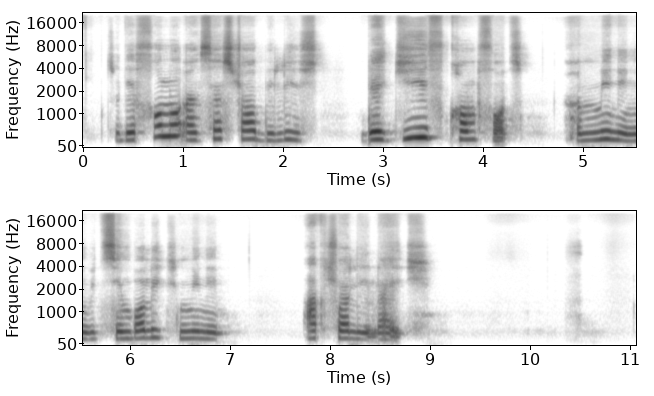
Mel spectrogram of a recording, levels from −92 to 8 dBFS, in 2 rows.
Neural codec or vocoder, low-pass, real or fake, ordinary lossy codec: autoencoder, 48 kHz, 32 numbers a frame, DAC-VAE, trained on Japanese speech; none; fake; none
